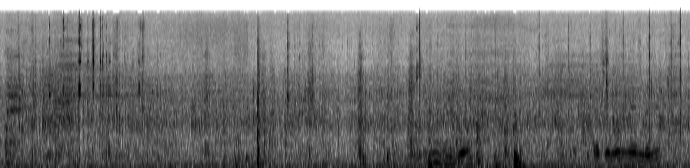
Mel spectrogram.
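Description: A dog swimming with a duck in its mouth, the water sloshing and splashing steadily as it paddles. A few sharp clicks cut in, the loudest about three-quarters of the way through.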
